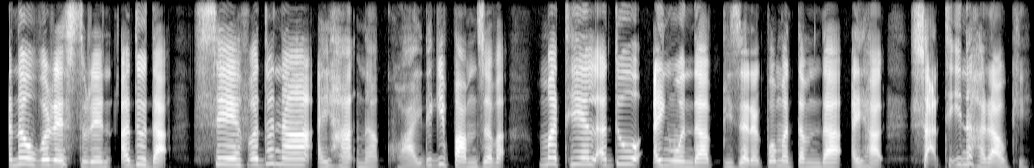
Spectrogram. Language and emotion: Manipuri, happy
